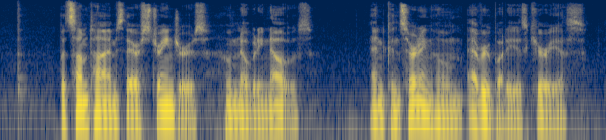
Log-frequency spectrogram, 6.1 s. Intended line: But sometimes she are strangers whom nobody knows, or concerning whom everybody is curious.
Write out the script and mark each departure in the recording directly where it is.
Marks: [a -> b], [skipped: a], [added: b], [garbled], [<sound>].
[tap] But sometimes [she -> they] are strangers whom nobody knows, [or -> and] concerning whom everybody is curious.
